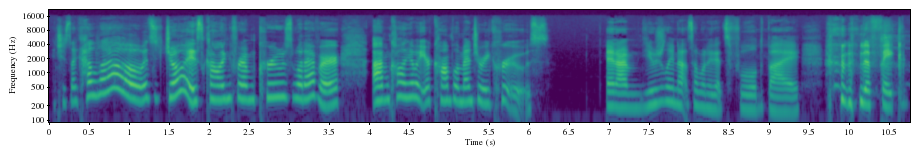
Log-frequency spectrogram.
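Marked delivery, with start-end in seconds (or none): 0.4-6.2 Joyce. Retold or imitated. Telemarketer calling about a free cruise, friendly. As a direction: imitate a chirpy sales caller. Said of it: "is not friendly Joyce".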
